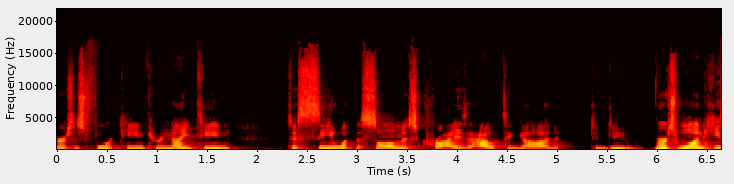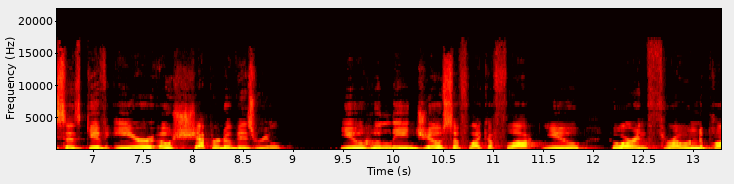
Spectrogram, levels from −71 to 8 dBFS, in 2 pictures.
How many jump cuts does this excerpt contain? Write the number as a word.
one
